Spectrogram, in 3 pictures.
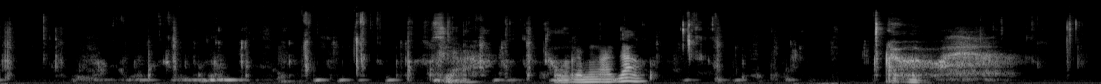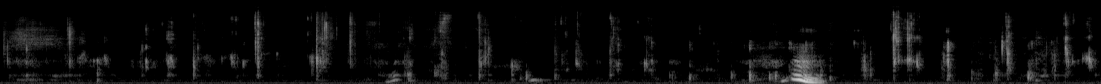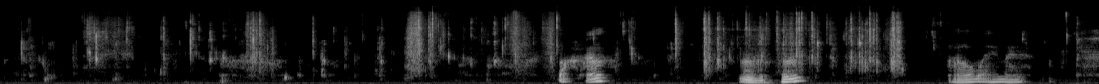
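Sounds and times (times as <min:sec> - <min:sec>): wet mouth clicks: 0:00.0 - 0:05.6, 0:06.8 - 0:08.1
man chewing pizza: 0:00.0 - 0:05.8, 0:06.4 - 0:08.9, 0:09.8 - 0:31.5.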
